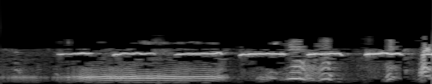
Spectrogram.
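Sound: monotone whistling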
